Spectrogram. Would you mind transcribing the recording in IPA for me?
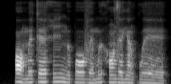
ɔ˦˨me˧keː˦hiː˦ ŋɨ˨ poː˧ ve˨mɨ˧hɔ̃˧ ze˧jɛ̃˦˨ kʷeː˦˨

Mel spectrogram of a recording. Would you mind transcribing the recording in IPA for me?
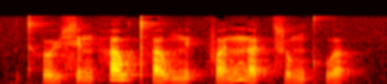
t̪ʰɵ˨˩ɥsɪ˧ŋhɐ˥wt̪ʰɐ˨w n̪ɪ˨k̚fɐ˨˥n n̪ɐ˨˥t̚ sʊ˨˥ŋkʷʰɐ˨k̚

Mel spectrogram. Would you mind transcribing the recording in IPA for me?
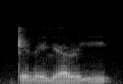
ʈeɳelʲɐ ɭi

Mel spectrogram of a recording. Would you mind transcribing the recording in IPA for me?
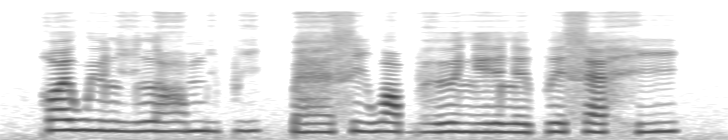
qʷewyli̤ lɑ̤ mi̤pi̤ k͡pæ̤ siwɑbʱø lʲelepesæ hi

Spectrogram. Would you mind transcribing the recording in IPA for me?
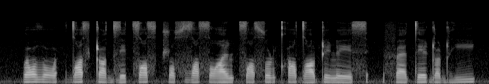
oðˤu | dˤesʈɒ d͡zet͡sesˤt͡ʃosˤ zˤesˤjæɳt͡se sˤuɳkʰudˤoʈi ɳes | fæteɖɒ ɖʱi

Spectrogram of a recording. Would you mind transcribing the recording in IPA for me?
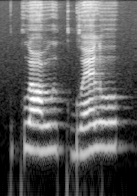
kʷɑβɯkʷ ɡʷælo

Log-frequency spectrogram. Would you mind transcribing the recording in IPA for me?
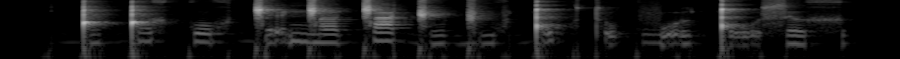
ɡ͡ǃə˧˩ɡ͡ǃɐ˥˧xko˧˩x ɡ͡ǁɛ̰˥ŋ͡ǁɐ˧˩ ǁa˥ɡ͡ǁo˧˩ɡ͡ǁu˧˩x ɡ͡ǃo̰˥˧k tʼo̰˥kvo̰˧˩l ǃo̰˩˧sə˧˩x

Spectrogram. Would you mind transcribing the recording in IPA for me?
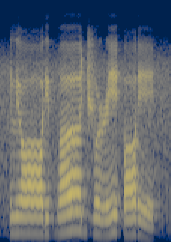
lʲɔːɾʲə bʌːd͡ʒo ɭe ʔɔɾe

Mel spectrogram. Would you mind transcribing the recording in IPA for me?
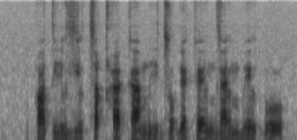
qʷatil zʲelt͡siqʰi ka mi d͡zoɠɛkɛl nzalmbel ɠo

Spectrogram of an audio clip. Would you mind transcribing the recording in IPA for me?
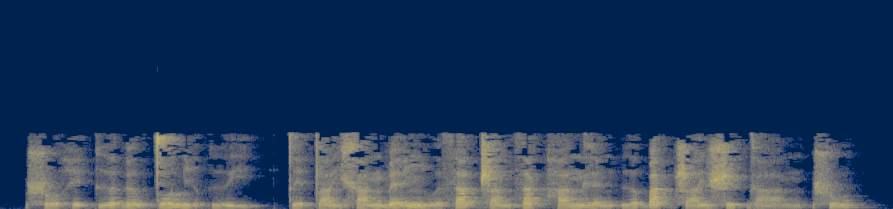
ʂo˨˩he˨˩˨ kɨ˧ə̯ɗə˨˩˦wt̪o˧˥ li˨˩˨ə̯kɨ˨˩j | t̪e˨˩t̪a˨˩˦j xa˨˩˦ŋɓɛ˨˩˦ɲu˨˩˨ə̯ sa˦˥t̚ʂa˨˩nsa˦˥k̚ ha˧˥nɣɛ˨˩nʔɨ˧ə̯ɓa˦˥k̚ ʂa˧˥jʂi˦˥t̚ɣa˨˩ŋ | ʂu˦˥k̚

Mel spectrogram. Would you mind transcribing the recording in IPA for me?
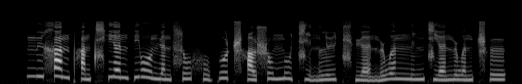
my˥xa˥˩npʰa˩n t͡ɕʰjɛ˥˧npjo˥˩ʊ̯n̪ɥɛ˩n su˧˥ xṵ˨˩pu˥ʈ͡ʂʰɑ˨ʊ̯ʂu˥˧ mu˥˩t͡ɕḭ˨˩n ly˧˥t͡ɕʰɥɛ̰˨˩nɻwə˥n n̪i˧˥ŋt͡ɕjɛ˧˥nɻwə˧˥nʈ͡ʂʰɻ̩˥

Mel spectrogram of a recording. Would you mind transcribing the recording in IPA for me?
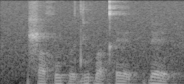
ʂʌ˦˨ xu˦˨pɯ˨ di˦˥ɓʌ˨kʰe˦˨ | ɗe˦˨

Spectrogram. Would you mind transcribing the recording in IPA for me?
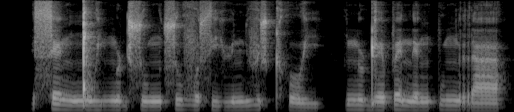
sɛŋ ŋ͡ǃujŋoɖsuŋ suvosjyn vysʈʰoj | nuɖɛ pɛnɛŋ puŋra

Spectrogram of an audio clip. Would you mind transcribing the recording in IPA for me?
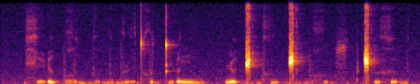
xe̤ɽɯp ʁʷi̤dbə̤bɵ bɹə̤dχʷədtʷe̤ ɽʊnu | ɳɵ ɡ͡ǁɵbxu ɡ͡ǁɯbə̤ χʷe̤bsʷə̤p ǁʰʊxɵb

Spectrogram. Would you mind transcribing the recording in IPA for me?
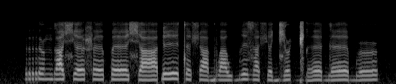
rə˞ŋɡa ɕɛːʂɛːpɛː ɕaː ɗeː tɛʃaːɡwaːwbe zaʃɛd͡ʑə˞ ɡ͡ǁɛː ɡɛː bə˞

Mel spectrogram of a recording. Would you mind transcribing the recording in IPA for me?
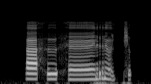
ahøhɛ̃ː rə̃c

